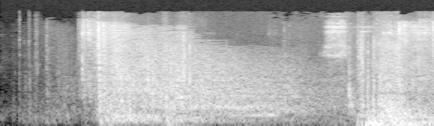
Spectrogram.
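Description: Musket volleys from a Napoleonic Wars line battle in Mount and Blade, a dense crackling fusillade of many shots blending into a long roar, with a second loud burst near the end.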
